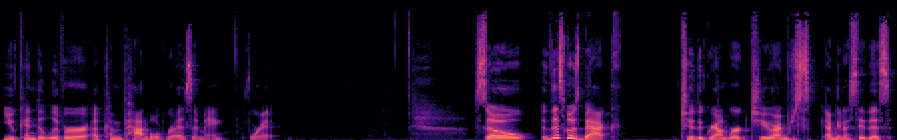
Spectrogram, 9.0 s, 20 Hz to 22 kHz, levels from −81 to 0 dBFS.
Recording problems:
uneven, jittery; strongly; from 0.5 to 8.5 s

